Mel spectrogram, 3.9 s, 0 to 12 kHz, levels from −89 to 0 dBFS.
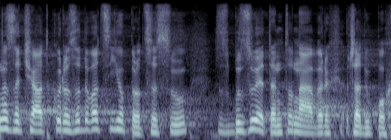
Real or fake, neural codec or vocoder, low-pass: fake; vocoder, 48 kHz, 128 mel bands, Vocos; 10.8 kHz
